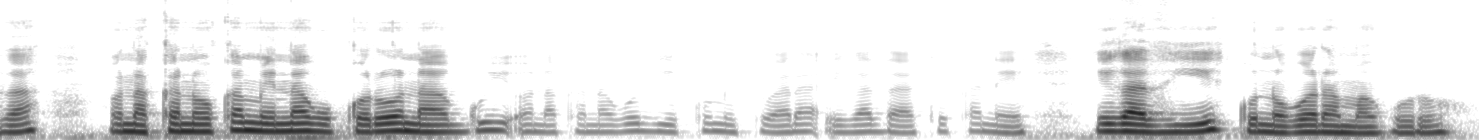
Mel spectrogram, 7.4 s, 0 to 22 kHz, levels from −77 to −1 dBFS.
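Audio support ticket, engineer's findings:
Zipper noise, 2.14 to 2.69 s, just before "kana gũthiĩ". Fine ticking rides on the speech while level falls by about 25 dB. Probable component: gain stage. Mechanism: level stepped without smoothing, around 300 steps a second, each step a tiny jump that clicks.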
